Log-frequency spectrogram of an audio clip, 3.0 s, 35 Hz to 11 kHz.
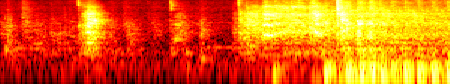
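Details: Yamaha Mio M3 fuel-injected scooter with MIL code 46 (charging fault), after regulator/rectifier replaced: quiet clicks, short starter whir, engine catches and settles into even pulsing idle; code clears, normal start.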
